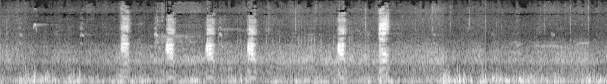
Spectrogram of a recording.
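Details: Aggressive Egyptian geese defending their territory on the Blies at Ludwigshafen am Rhein: a series of harsh, rasping honks in irregular bursts about half a second apart, over steady low rumbling water or wind noise.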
